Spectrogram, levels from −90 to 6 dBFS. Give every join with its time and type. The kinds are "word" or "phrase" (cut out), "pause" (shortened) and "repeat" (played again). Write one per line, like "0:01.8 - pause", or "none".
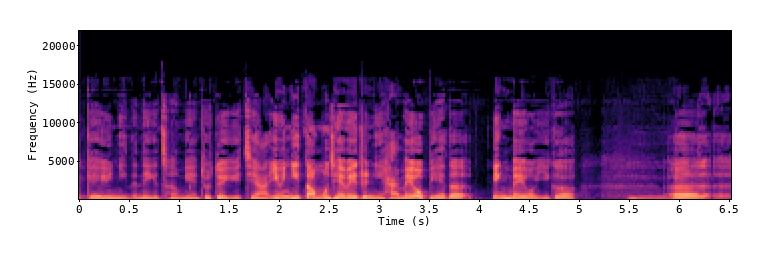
none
